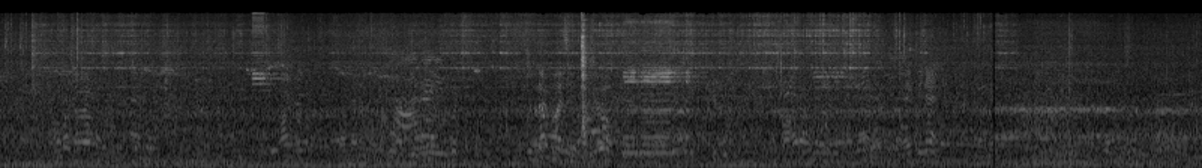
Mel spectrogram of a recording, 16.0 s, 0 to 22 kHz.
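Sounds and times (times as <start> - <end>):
vehicles rumbling: 0.0 - 16.0.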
